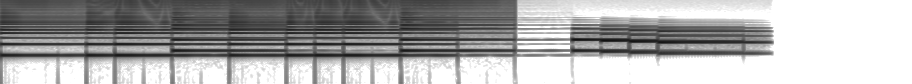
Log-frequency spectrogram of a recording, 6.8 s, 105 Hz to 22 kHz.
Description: Cheese Lix Synth 140-E.wav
